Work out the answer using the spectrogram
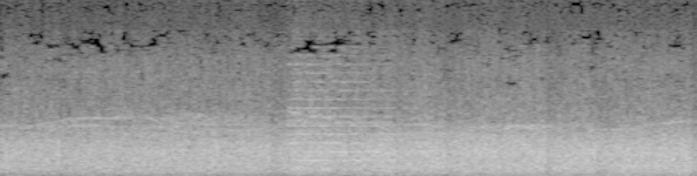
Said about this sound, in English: Sportsmanlike crowd here at the Gardens, and they applaud as Mike Bossy is taken off on a stretcher.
